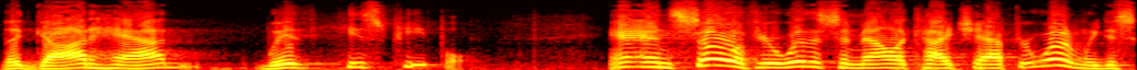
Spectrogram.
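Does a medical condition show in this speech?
No.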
